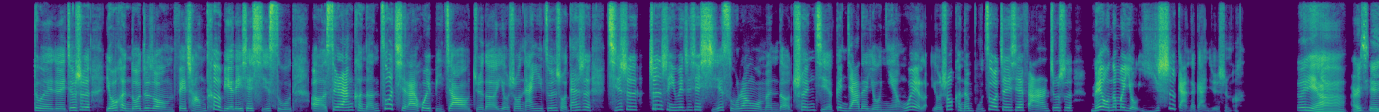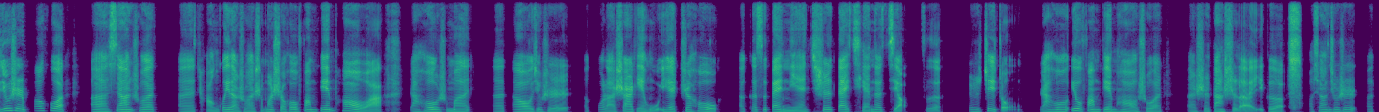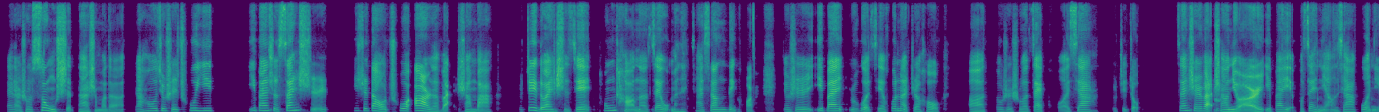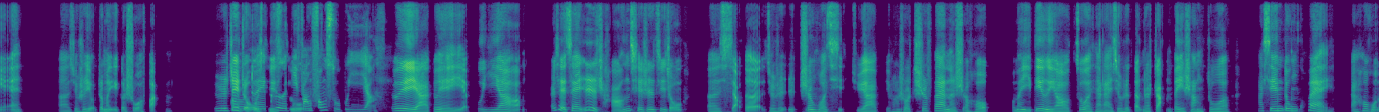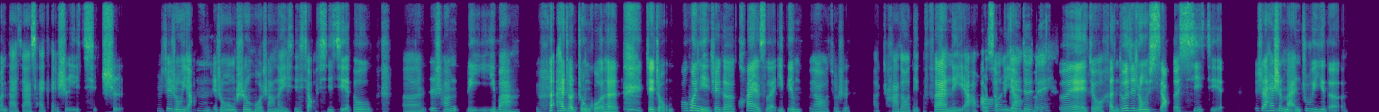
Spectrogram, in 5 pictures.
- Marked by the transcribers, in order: teeth sucking; other background noise; laughing while speaking: "按照中国的这种"
- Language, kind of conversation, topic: Chinese, podcast, 你们家平时有哪些日常习俗？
